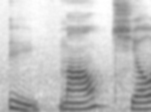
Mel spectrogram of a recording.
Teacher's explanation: yǔmáoqiú, be third tone, second tone, second tone.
